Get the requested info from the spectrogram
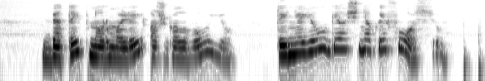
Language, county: Lithuanian, Alytus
